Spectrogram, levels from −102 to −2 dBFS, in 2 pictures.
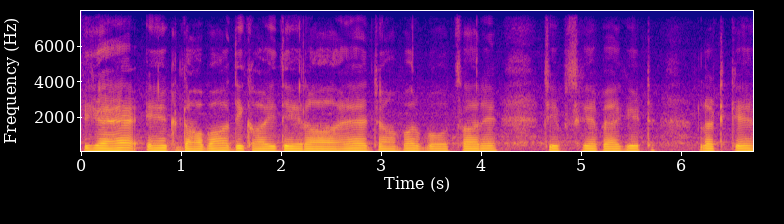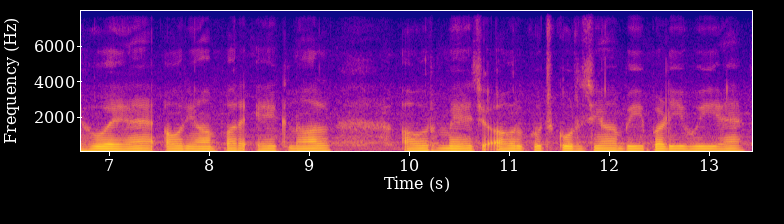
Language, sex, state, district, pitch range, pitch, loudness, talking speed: Hindi, male, Uttar Pradesh, Shamli, 120-130 Hz, 125 Hz, -18 LUFS, 140 wpm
